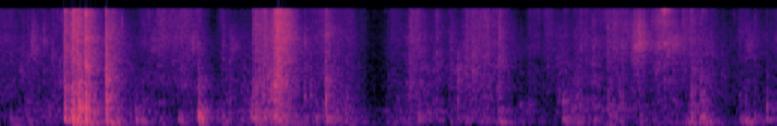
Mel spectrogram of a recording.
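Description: Cardboard boxes rustle and thump as a person unpacks them.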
